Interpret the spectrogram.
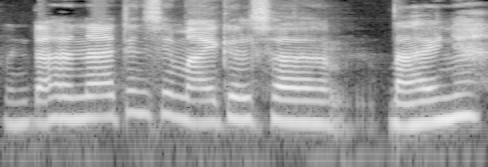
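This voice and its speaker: A woman's voice: fairly high pitch, fairly even intonation, unhurried, bright, forceful tone, no echo. An actress playing a drunk, heartbroken young woman in a Filipino radio drama, with a tipsy, whiny drawl and a Filipino accent. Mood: tipsy, coaxing.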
